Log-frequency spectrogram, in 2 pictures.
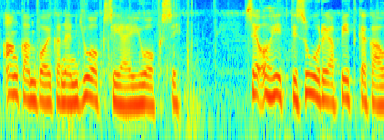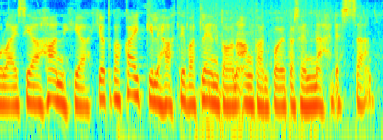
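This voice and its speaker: A storyteller reading a children's storybook aloud in a calm, even way. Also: mid-range voice, slight background noise.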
